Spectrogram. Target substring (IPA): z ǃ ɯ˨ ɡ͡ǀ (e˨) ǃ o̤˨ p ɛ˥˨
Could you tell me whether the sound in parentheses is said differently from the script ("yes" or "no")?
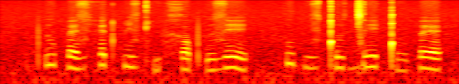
yes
